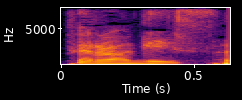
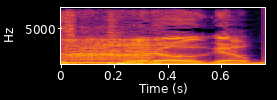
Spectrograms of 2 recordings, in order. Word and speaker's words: pierogi: Pierogies. – Pierogies. Pierogies. – There you go. You said it right the first time, Mike. – Nobody says pierogi. – Everybody says pierogi. Nobody says piroga.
